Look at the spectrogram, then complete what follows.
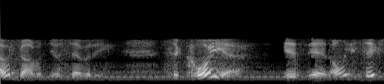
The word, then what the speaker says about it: Yosemite: Kent told me how to say this it's Yosemite Yosemite Park Yosemite coming in number one uh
